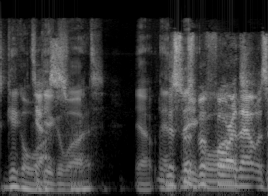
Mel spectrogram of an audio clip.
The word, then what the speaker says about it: gigawatts: watch is mispronounced correct it is it's gigawatts this is before that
